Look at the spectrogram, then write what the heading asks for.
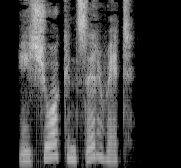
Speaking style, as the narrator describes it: Miss Riley breathed into the mouthpiece

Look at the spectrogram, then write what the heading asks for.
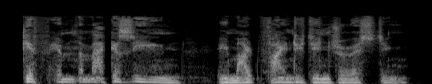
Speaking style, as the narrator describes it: Kingsley added in a whisper

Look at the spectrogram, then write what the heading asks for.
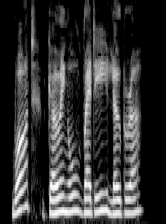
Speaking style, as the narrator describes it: said he

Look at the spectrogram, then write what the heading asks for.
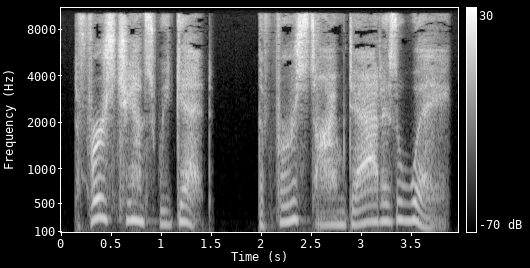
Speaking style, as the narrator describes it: Casey whispered

